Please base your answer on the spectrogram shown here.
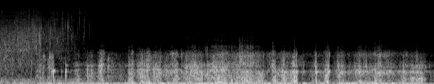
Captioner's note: loud splash sound; underwater noises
